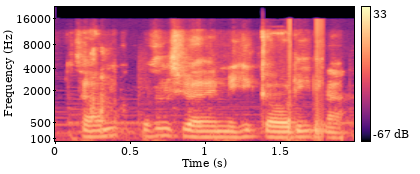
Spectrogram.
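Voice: medium pitch, steady tone, racing, a bit bright, faint music behind. A podcast host from León, Guanajuato, with that region's accent, chatting in a friendly, rambling way with a guest. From León, Guanajuato, Mexico. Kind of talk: casual interview chat.

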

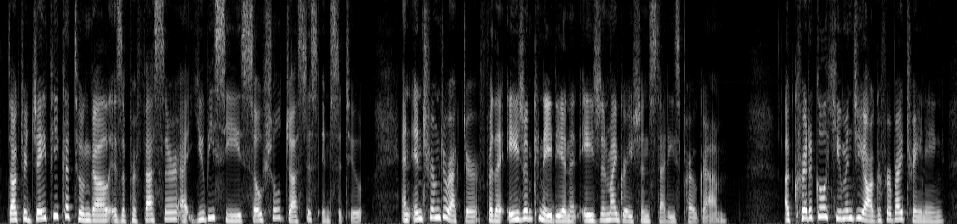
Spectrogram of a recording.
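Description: A woman hosting a podcast, introducing her guests in a deliberate, scripted way. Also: mid-range voice, no room sound, studio quality. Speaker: podcast host.

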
